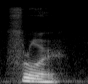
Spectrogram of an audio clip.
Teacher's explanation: a realização do R retroflexo, que é aquele que encontramos numa palavra como flor, pronunciada flor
